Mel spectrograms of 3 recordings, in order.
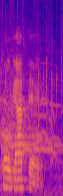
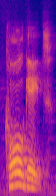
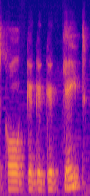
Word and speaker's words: Colgate: In Mexico, they said Colgate. Okay, now explain to us how to pronounce it correctly in English. Colgate. Colgate. Again, two syllables because of two vowel sounds.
